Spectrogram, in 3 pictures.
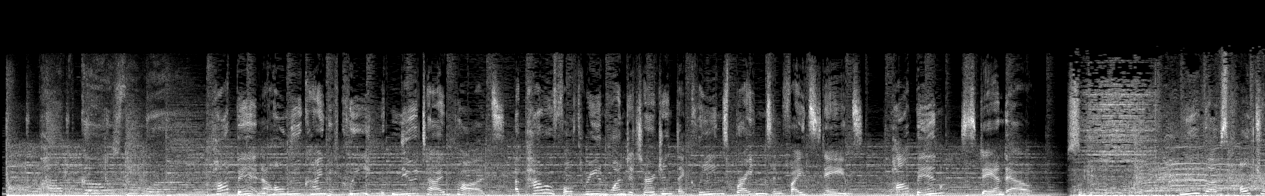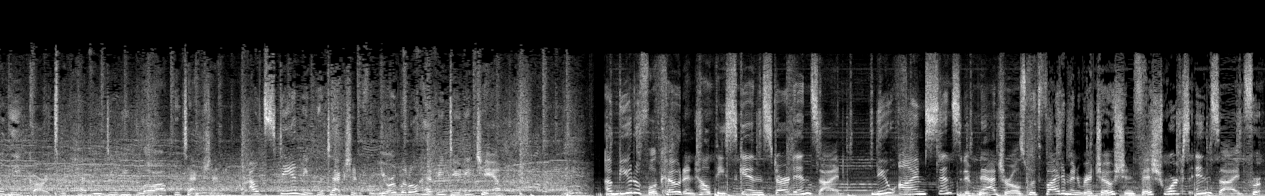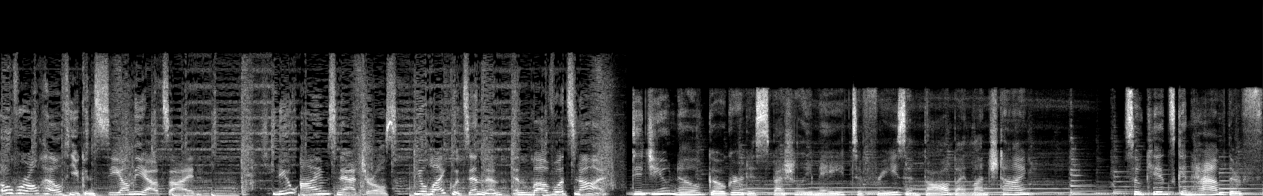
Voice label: commercial, commercial women

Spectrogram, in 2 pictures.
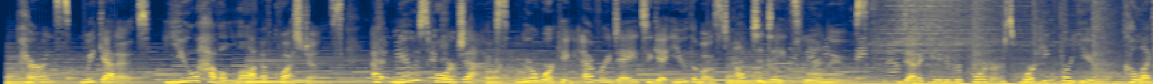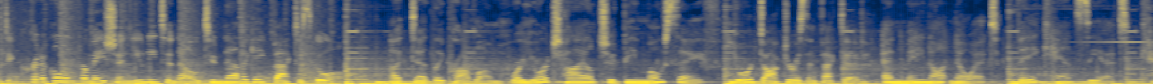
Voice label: tv affiliate women

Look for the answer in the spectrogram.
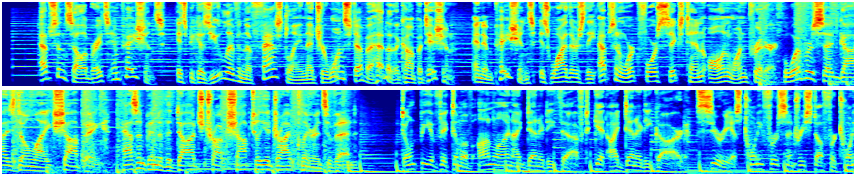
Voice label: commercial, men

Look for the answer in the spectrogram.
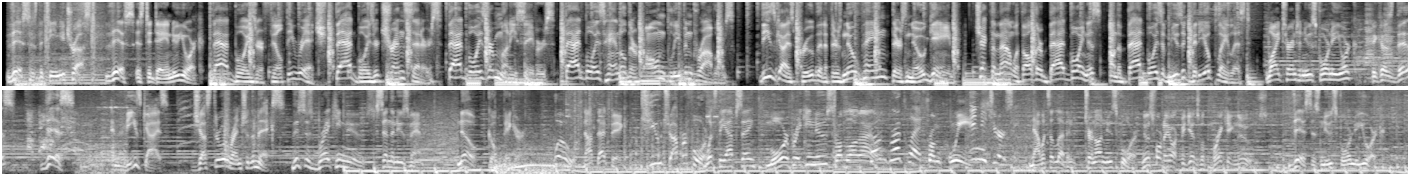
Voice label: promo male

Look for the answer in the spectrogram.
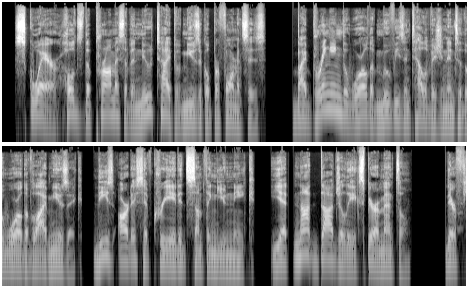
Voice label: narration

